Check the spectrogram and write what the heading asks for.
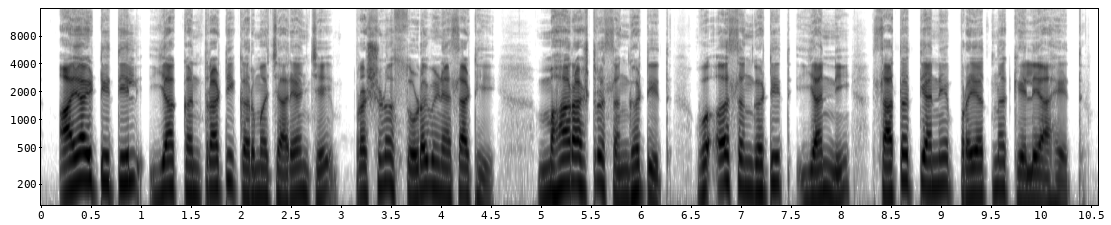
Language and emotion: Marathi, neutral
